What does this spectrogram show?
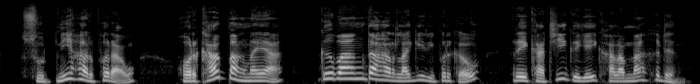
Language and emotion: Bodo, surprised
